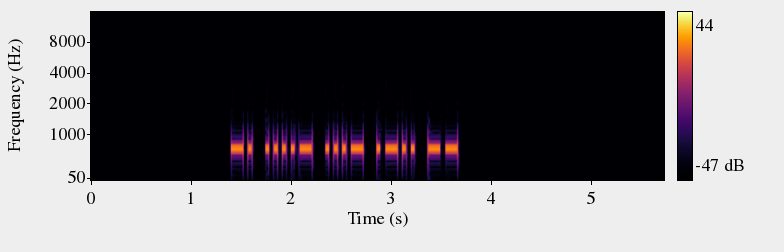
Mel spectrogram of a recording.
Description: Morse code, heard as a keyed tone, about 28 wpm, 700 Hz. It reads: N4VLM
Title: USA Call Signs - 5 Characters - Repeated 2x - 28wpm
